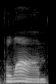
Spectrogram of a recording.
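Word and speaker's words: BLAME!: this one manga called Blom it's spelled blame b l m e uh but it's pronounced Blom for whatever reason and it's essentially about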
